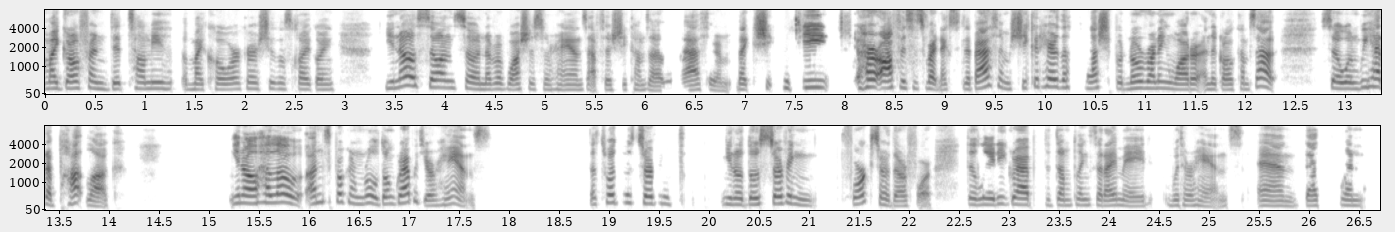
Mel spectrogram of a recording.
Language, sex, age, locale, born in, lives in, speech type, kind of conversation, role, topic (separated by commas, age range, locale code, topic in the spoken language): English, female, 45-49, en-US, South Korea, United States, conversation, unstructured, none, What unspoken rules should I follow when eating with coworkers or classmates?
